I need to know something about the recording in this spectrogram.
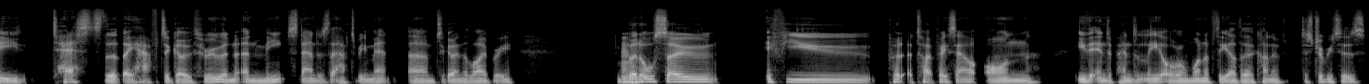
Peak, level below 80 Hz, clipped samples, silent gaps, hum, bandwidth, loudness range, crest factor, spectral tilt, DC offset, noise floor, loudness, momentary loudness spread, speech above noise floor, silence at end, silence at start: -6 dBFS; -42 dBFS; under 0.1%; 0.40-0.45 s; none; 14.5 kHz; 3 LU; 18 dB; -5.5 dB/octave; under 0.1%; under -90 dBFS; -24 LUFS; 9 LU; over 67 dB; 0.05 s; 0 s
